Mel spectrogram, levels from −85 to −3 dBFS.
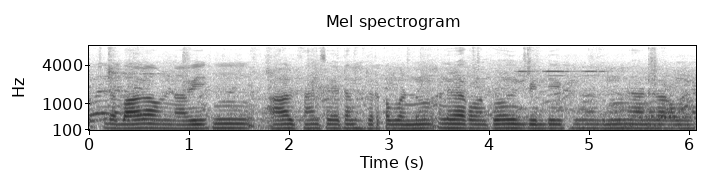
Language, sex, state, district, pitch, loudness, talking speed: Telugu, male, Karnataka, Dharwad, 145 Hz, -24 LUFS, 120 wpm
